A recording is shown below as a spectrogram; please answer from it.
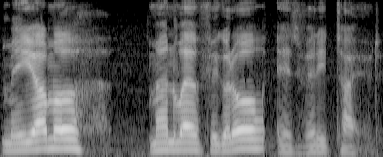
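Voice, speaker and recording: A man's voice: fairly high pitch, expressive, unhurried, clear, resonant tone. A man playing a tired, hungry male adventurer, speaking courteously in a tabletop game. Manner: courteous, slightly formal in character. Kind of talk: tabletop game role-play.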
